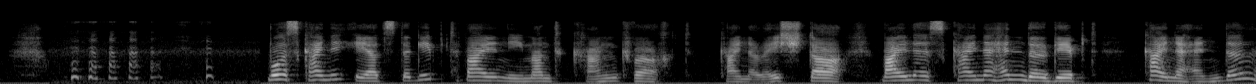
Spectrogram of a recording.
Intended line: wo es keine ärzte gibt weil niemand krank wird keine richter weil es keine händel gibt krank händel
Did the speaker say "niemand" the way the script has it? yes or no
yes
